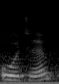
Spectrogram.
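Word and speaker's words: ogive: ओजिव less than ओगे यू can pronounce it ओगे और ओजिव according to your convenience so ओझिब एकदा आपण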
